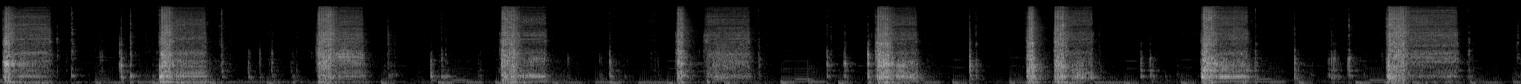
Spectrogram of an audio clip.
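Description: Cordless screwdriver running in about ten short whirring bursts, backing out the screws of a band saw's plastic rear-handle half.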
